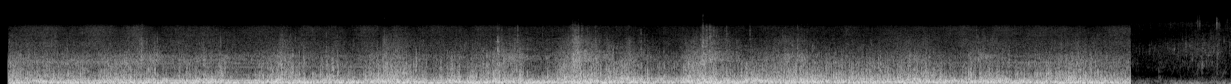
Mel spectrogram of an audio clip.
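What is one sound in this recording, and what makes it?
Strong wind roars and buffets loudly against the microphone.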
